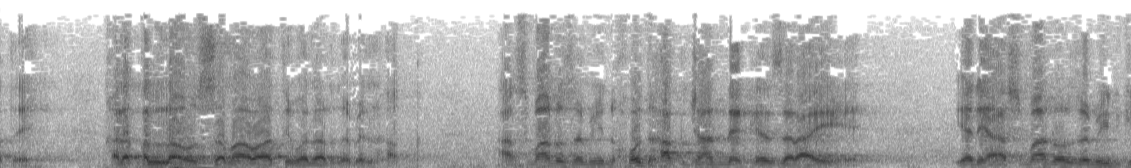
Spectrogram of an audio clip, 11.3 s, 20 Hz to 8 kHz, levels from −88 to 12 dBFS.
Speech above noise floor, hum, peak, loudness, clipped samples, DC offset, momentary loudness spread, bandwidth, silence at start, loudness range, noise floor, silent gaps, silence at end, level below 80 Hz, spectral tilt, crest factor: 21 dB; none; -4 dBFS; -16 LUFS; under 0.1%; under 0.1%; 22 LU; 7.6 kHz; 0 s; 4 LU; -37 dBFS; none; 0 s; -44 dBFS; -4 dB/octave; 14 dB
